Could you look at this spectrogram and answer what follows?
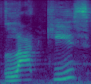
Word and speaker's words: latkes: One holiday dish that is always a crowd pleaser is latkes, and here to share her family recipe.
